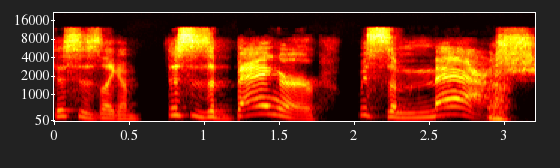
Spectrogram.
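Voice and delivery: mock super excited. Retelling what a presenter on the show said, imitating her super excited. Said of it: "And she's super excited".

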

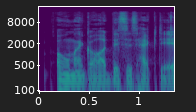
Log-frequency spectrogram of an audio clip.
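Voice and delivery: ordinary talk

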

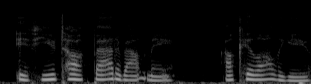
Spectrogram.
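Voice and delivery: put-on flat monotone at one steady volume. Showing off a favorite impression of Madison: Madison impression, monotone. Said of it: "my Madison impression that I love where she's just like".

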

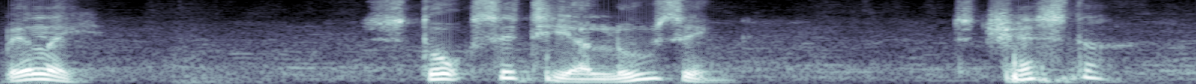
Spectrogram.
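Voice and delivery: poor put-on Scottish accent. Speaker retells what a guy on the terraces told him; really bad put-on accent. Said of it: "Really bad accent, I know".

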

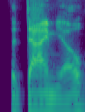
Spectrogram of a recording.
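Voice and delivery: normal talking voice

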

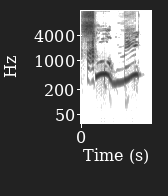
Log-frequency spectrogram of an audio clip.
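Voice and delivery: squeaky put-on voice. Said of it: "Put that helium down".

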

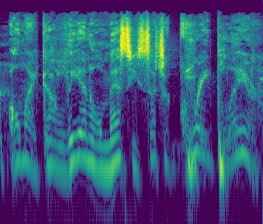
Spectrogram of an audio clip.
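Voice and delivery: put-on high-pitched American accent. Imagining fans going all out at the World Cup final, American accent. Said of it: "is that your American accent?".

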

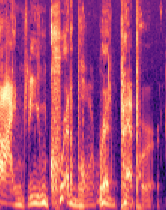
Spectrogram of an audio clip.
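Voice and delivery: big, husky American movie-trailer voiceover delivery. Imitating a voiceover artist who comes in announcing himself: Red Pepper voice. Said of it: "another husky American".

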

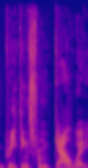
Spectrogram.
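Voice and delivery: ordinary talk, nothing marked

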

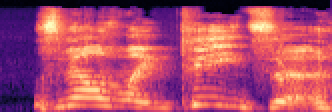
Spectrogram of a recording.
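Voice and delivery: sudden, out-of-nowhere yell, very high and loud. Describing a woman staring blank-faced into the camera, the speaker imitates her sudden yell. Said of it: "she would just yell a line like this".

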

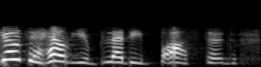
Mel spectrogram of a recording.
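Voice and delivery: put-on British accent. Joking about telling someone to go to hell: British accent. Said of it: "with a British accent".

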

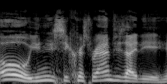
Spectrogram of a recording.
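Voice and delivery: usual speaking voice

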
